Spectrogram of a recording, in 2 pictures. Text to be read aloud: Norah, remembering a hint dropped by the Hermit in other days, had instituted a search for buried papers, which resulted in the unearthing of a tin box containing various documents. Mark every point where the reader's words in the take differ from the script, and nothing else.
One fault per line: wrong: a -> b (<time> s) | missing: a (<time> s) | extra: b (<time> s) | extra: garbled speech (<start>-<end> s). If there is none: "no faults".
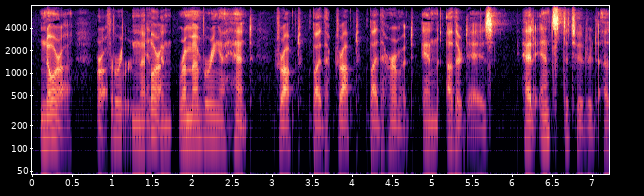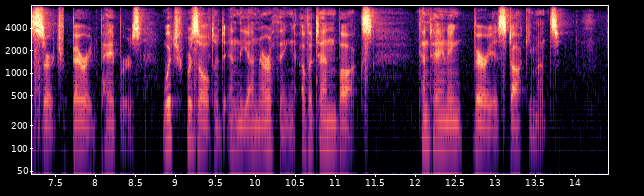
extra: garbled speech (0.8-1.8 s)
extra: dropped by the (3.8 s)
missing: for (7.6 s)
